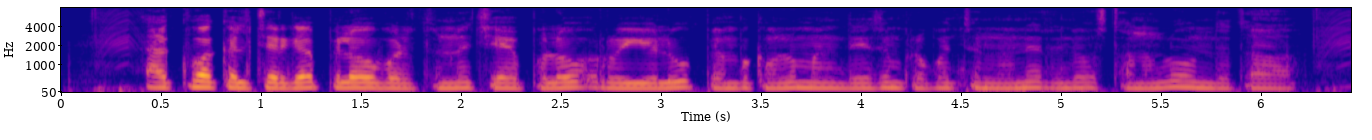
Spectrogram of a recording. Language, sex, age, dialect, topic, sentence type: Telugu, male, 18-24, Central/Coastal, agriculture, statement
